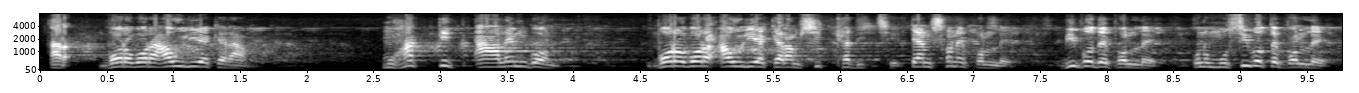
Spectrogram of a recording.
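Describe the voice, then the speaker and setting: A preacher, a man pitched noticeably high for his sex, delivers a sermon to a gathering. He chats and teases, then prods the crowd to answer aloud. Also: a bit bright. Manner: chatty, bantering, calls out to the crowd for responses. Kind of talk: Islamic sermon (waz) to a gathering.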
